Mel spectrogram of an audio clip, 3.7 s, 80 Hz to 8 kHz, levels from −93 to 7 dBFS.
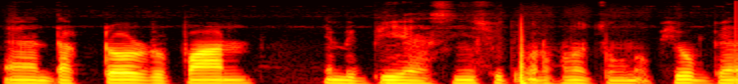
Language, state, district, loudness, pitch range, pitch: Kokborok, Tripura, Dhalai, -22 LUFS, 105-115 Hz, 110 Hz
